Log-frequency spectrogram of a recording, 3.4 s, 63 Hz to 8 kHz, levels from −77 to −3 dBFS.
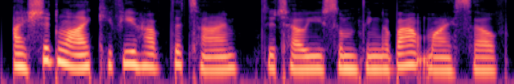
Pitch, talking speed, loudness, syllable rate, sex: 170 Hz, 245 wpm, -19 LUFS, 5.7 syllables/s, female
